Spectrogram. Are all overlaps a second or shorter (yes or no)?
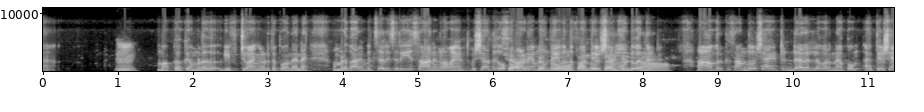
no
